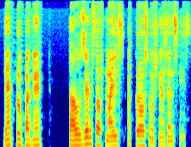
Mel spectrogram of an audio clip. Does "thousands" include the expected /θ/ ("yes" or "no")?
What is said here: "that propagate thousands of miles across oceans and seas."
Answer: no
